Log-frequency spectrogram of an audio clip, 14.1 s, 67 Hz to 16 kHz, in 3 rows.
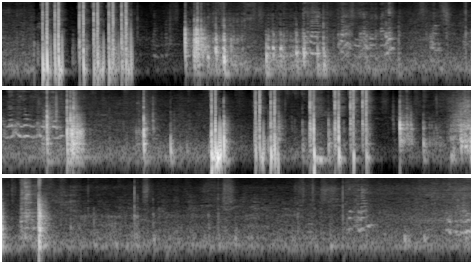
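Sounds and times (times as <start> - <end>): sharp knocks and taps: 0.4 - 1.3, 6.8 - 8.4.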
